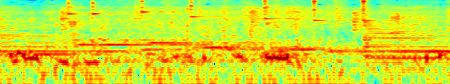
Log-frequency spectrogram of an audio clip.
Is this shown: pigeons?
yes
